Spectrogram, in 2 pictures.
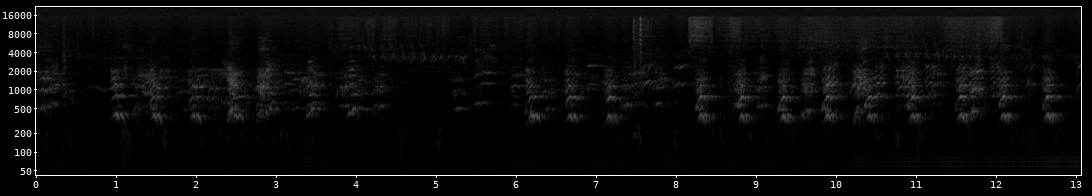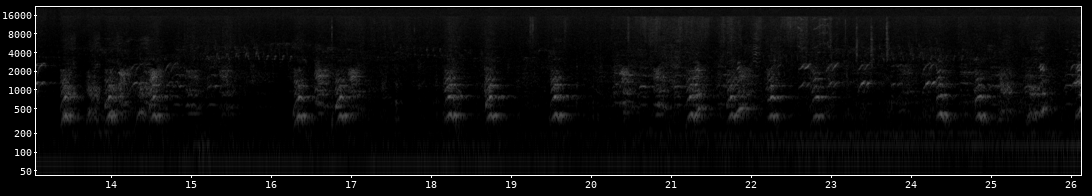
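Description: Faint dog barking in long runs of quick, evenly spaced barks, broken now and then by short pauses.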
